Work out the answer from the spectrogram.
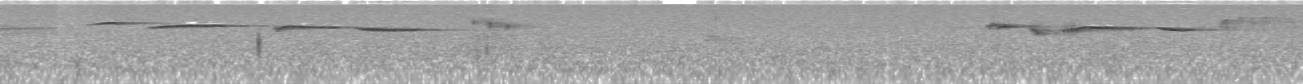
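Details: Song of a blue-and-white flycatcher at the prefectural forest park in Yaita, Tochigi Prefecture, Japan. Bright whistled notes slide downward in a flowing phrase, then a second shorter phrase follows after a gap of about three seconds. Little background noise.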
